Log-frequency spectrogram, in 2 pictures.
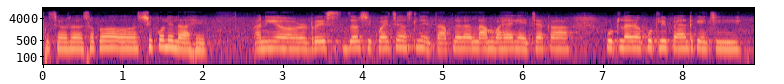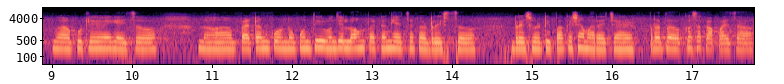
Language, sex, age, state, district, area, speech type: Marathi, female, 45-60, Maharashtra, Buldhana, rural, spontaneous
